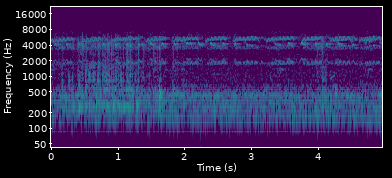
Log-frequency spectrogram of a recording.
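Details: House sparrows together in a nest box give thin, high chirps in short bursts about twice a second, a steady, close chatter over a faint background hiss.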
